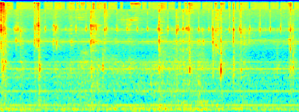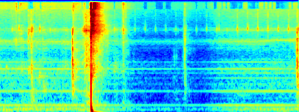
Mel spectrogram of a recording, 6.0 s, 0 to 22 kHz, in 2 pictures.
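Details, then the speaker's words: 2004 Chrysler PT Cruiser with a P1188 code: a solenoid plugged in directly gives one sharp click over a quiet under-hood hum with light ticks. The solenoid is switching normally. "the next thing i want to do is i want to plug the solenoid directly in to listen to the solenoid click off"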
